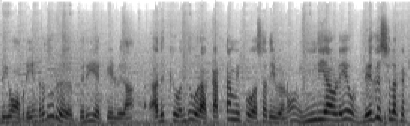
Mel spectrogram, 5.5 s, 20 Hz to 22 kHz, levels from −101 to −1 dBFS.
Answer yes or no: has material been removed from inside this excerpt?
yes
